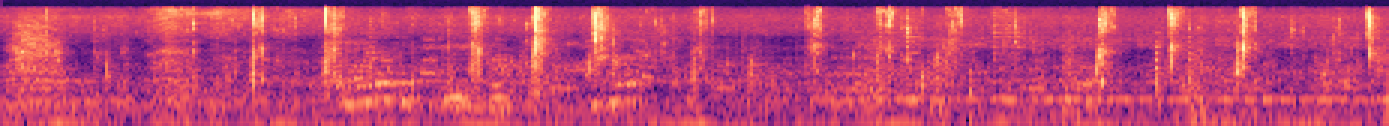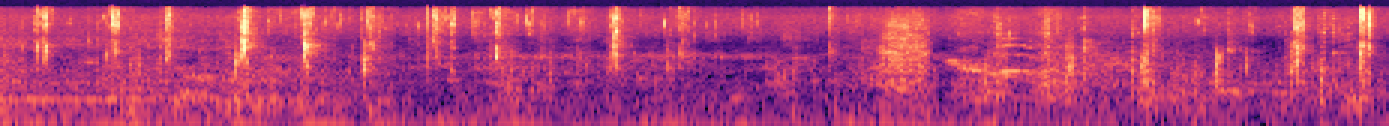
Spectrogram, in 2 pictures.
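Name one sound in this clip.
Fingers squish and mix soft rice on a paper plate, close up.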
